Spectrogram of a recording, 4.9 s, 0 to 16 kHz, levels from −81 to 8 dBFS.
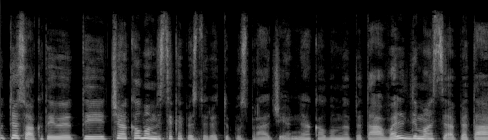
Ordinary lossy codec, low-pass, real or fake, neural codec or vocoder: AAC, 64 kbps; 14.4 kHz; real; none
